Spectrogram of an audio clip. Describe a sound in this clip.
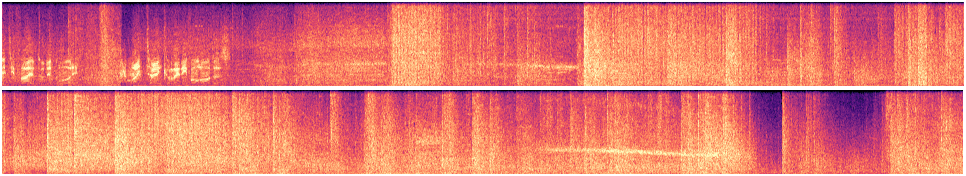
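Tank engines rumble.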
